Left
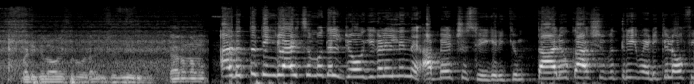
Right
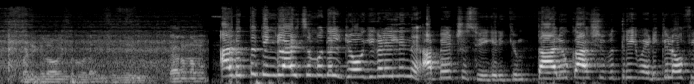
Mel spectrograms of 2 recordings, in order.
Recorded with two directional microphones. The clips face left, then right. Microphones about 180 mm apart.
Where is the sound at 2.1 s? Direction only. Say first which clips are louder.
Right 3 dB; 15° left (ahead or behind).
